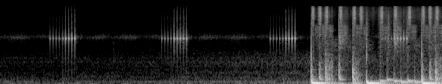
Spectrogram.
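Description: Minimal techno track in a breakdown: the beat drops away, leaving a faint low drone and a high, cricket-like electronic chirp repeating about once a second, three times. About three seconds in, the full beat with a heavy kick drum comes back in.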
